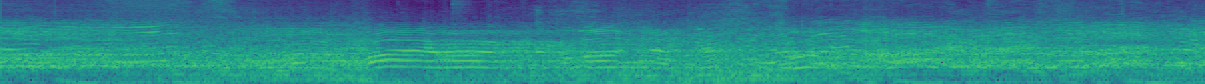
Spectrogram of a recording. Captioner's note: crowd repeats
